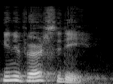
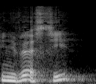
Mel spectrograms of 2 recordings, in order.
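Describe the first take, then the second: First: It is said in an American accent. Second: It is said in a British accent.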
